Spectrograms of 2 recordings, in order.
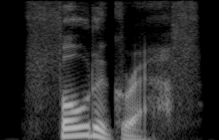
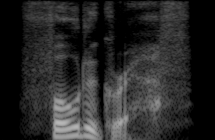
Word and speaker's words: photograph: Word stress means which syllable you emphasize in a word. Photograph, not photograph.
